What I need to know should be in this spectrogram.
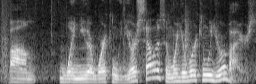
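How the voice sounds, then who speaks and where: A man speaks in a Dominican accent with ordinary pitch variation. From Dominican Republic. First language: Spanish. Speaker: real estate agent. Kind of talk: workshop talk.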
